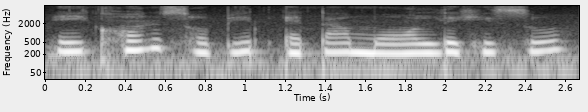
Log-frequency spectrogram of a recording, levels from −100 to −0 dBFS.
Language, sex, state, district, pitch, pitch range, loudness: Assamese, female, Assam, Kamrup Metropolitan, 235 Hz, 225-250 Hz, -14 LUFS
